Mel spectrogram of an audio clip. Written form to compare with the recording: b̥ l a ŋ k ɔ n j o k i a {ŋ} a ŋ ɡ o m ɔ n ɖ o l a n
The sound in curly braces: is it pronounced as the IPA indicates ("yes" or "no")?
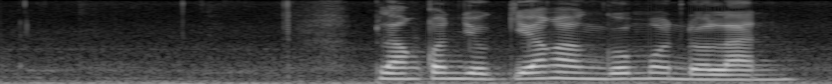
yes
